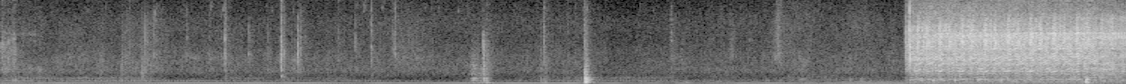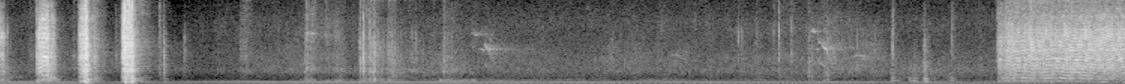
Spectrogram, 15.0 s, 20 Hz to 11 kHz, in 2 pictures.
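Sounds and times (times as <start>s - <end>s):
steady low hum: 0.0s - 15.0s
cordless drill running: 6.0s - 7.9s, 14.1s - 15.0s.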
